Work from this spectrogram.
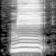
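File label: "mi", Japanese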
